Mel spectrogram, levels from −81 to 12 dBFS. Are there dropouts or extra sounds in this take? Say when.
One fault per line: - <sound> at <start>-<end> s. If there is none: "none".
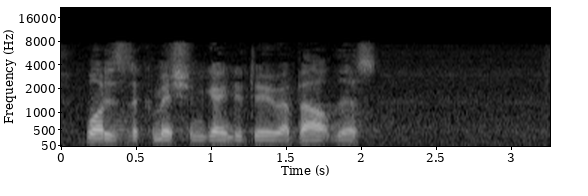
none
